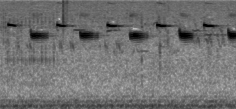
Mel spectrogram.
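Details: Adult great tit singing while perched on a power line: a clear two-note phrase, a short high note followed by a longer, lower whistle, repeated steadily about twice a second over a loud low background rumble.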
